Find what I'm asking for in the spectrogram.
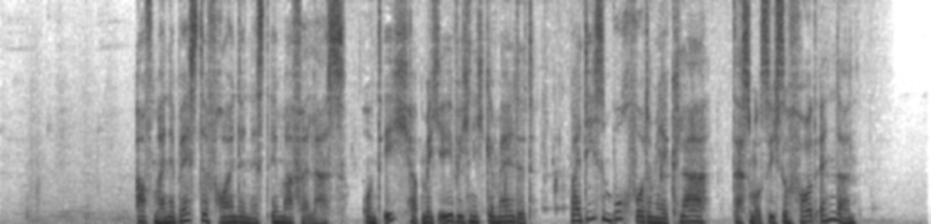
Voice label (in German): buchtrailer; anna mcpartlin die letzten tage von rabbit hayes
